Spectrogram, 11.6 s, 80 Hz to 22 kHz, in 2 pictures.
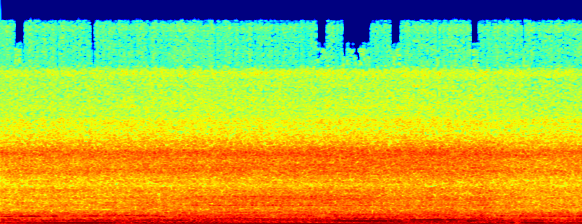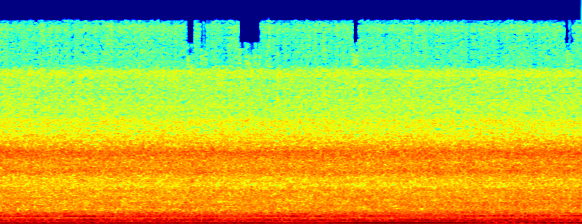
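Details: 2005 Ford Escape Limited, engine cold: steady drone with a faint, uneven whirring note on top; noise started a month ago and several mechanics could not locate its source; abnormal cold-engine noise.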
